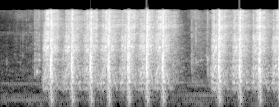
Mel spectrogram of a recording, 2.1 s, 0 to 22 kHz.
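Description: Customised Tokyo Marui next-generation airsoft M4, with an electronic trigger unit and a samarium-cobalt motor, firing two rapid bursts of evenly spaced shots. The first burst starts shortly in and lasts about a second; the second starts near the end.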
